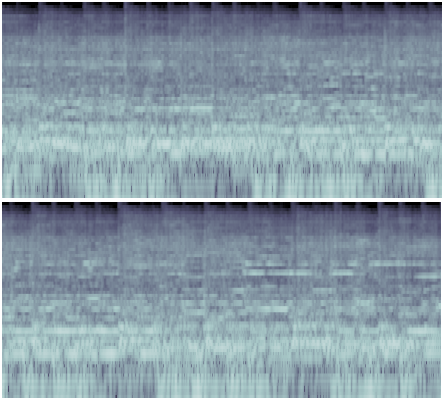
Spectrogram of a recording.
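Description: Live rock band playing an instrumental passage, with an electric guitar out front over bass and steady drums.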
